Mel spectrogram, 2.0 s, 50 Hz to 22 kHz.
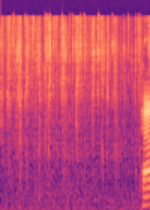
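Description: Faint, irregular crinkling of a foil trading-card pack wrapper, a 2021 Optic Football hobby pack, torn open and handled in gloved hands.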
